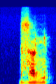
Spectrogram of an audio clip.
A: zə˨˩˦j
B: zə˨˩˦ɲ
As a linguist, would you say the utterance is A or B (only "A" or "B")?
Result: B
